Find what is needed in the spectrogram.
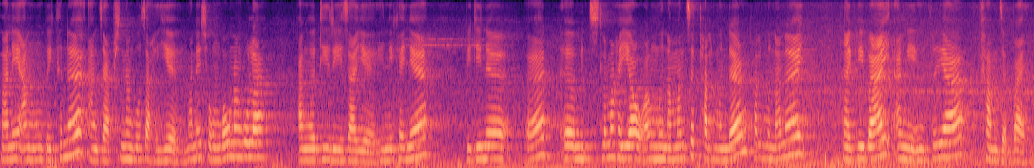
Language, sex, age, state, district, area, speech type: Bodo, female, 45-60, Assam, Chirang, rural, spontaneous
